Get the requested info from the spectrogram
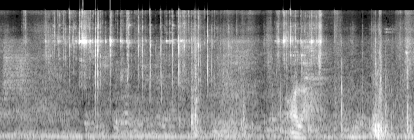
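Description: Metal keys jangling and clinking in irregular bursts, a cluster from about a second in and another shorter one near the end, over a steady low hum.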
